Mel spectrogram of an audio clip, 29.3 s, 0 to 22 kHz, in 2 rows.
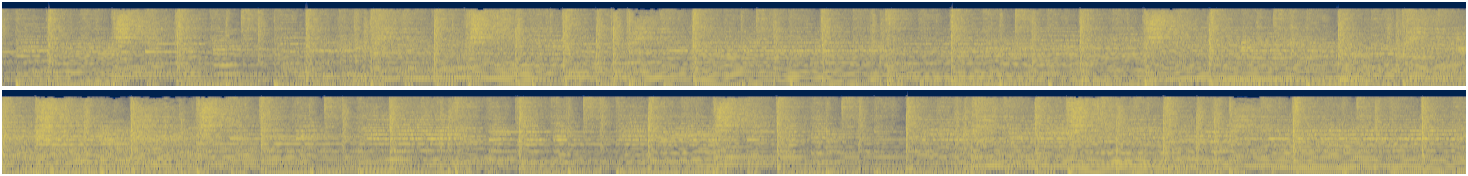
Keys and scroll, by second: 12.7 q, 12.9 ctrl+a, 17.9 ctrl+a, 18.8 ctrl+a, 19.9-21.2 typing, 21.7 Return, 23.7 shift+o, 28.5 ctrl+shift+s.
